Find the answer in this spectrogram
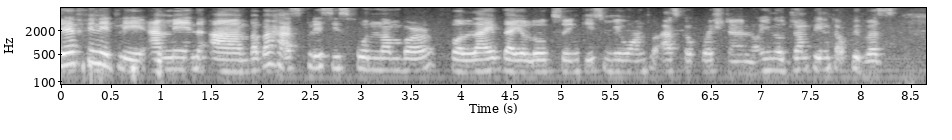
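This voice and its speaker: A woman speaks with a French accent in a bright, sharp tone at a medium pitch. Her pitch variation is ordinary, and her loudness swings widely. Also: moderate pace, hardly any pauses. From France. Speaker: naturopath. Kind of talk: educational talk. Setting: live stream.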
